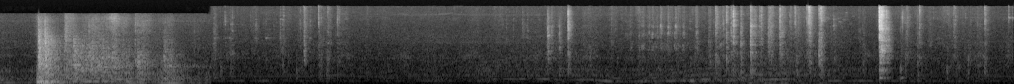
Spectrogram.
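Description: Quiet handling noises at a lathe: a cloth rustling against metal for the first couple of seconds, then faint rubbing and scattered metal clicks, with one sharp click near the end.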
